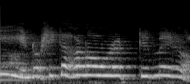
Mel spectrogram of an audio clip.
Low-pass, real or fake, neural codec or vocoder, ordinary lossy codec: 14.4 kHz; real; none; none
